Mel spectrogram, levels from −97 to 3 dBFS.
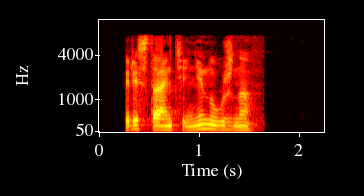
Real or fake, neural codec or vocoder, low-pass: real; none; 7.2 kHz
